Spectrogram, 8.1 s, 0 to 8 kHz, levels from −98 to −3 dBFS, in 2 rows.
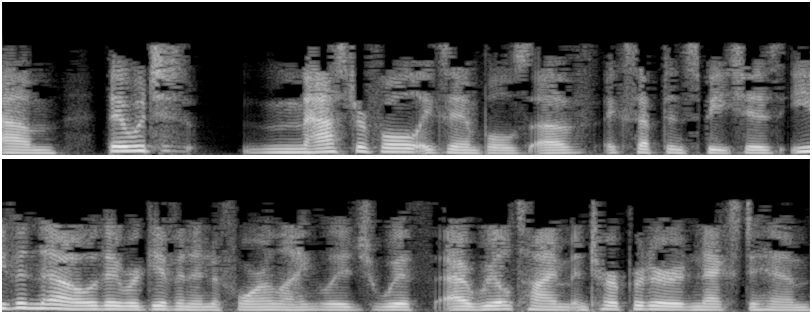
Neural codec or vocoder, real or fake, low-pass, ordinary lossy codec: codec, 16 kHz, 0.2 kbps, FocalCodec; fake; 7.2 kHz; MP3, 24 kbps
